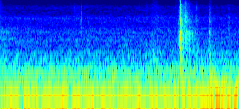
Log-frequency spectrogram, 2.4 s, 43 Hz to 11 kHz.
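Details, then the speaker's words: Dodge ProMaster 1500 van, after replacing the faulty electronic shifter module (ESM) that caused intermittent no-start with TCM and other codes: engine starts right up and settles into a low, steady idle rumble with one brief click; normal. "So now, let's see if it starts up. And it did. Start right up. Now it's running."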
